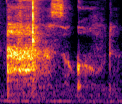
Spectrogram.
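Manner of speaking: breathy whisper, slow; soft slow whisper at the cold drink. Real, not acted. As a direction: whisper it to yourself as the cold hits. Reacting to cold water.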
